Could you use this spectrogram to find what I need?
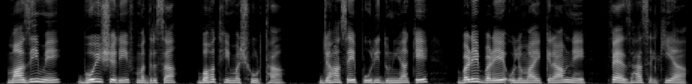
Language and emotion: Urdu, neutral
